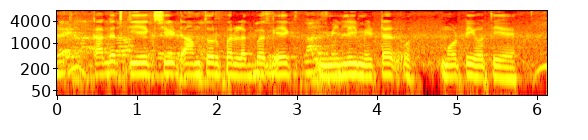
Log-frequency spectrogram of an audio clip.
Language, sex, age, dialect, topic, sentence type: Hindi, male, 25-30, Marwari Dhudhari, agriculture, statement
